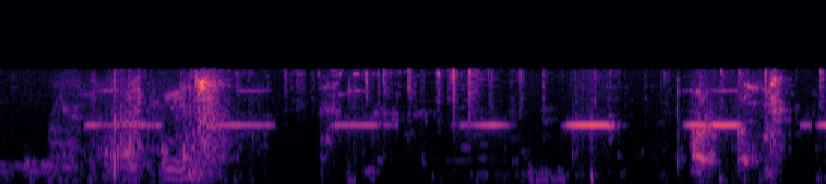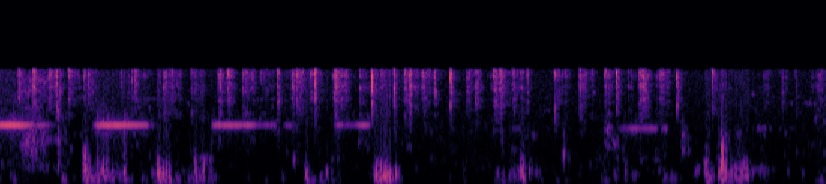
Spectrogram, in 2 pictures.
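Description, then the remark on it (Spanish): Irregular bursts of clicking as a password is typed on a computer keyboard, broken by short, steady high-pitched beeps at intervals, with muffled voices murmuring in the background. “¿Tu teclado prende? Sí. A ver, inténtale con la clave, a ver si te cae.”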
